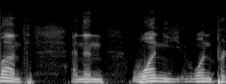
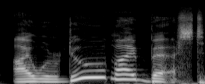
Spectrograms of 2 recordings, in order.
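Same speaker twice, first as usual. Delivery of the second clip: very drawn-out, slow, swooping put-on voice; 2 semitones higher than usual. Retelling how a friend playing Santa answered kids' gift requests: imitating Zach's Santa voice. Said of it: "in that voice".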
